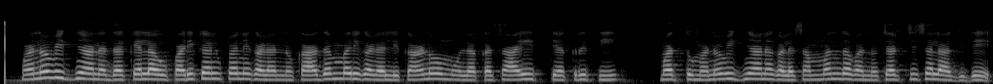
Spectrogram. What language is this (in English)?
Kannada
